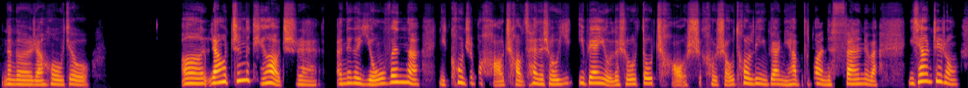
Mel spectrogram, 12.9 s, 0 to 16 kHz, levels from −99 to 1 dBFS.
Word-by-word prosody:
那 190 Hz, -, -3 dB
个 175 Hz, -1 st, 0 dB
然 165 Hz, 0 st, 0 dB
后 175 Hz, 0 st, -1 dB
就 170 Hz, -2 st, -2 dB, 1.2 s
嗯， 210 Hz, 0 st, +3 dB
然 230 Hz, +1 st, +9 dB
后 275 Hz, -, +6 dB
真 325 Hz, +4 st, +3 dB
的 350 Hz, -, +4 dB
挺 215 Hz, -7 st, -3 dB
好 230 Hz, -5 st, +7 dB
吃 175 Hz, +3 st, -3 dB
哎， 155 Hz, -2 st, -6 dB, 0.2 s
呃， 195 Hz, -, -3 dB
那 225 Hz, +3 st, -1 dB
个 225 Hz, -1 st, +1 dB
油 175 Hz, -2 st, +1 dB, 0.2 s
温 265 Hz, 0 st, +4 dB
呐， 235 Hz, -7 st, +3 dB, 0.3 s
你 165 Hz, -, -7 dB
控 240 Hz, -, -1 dB
制 230 Hz, -, -6 dB
不 215 Hz, 0 st, -12 dB
好， -, -, -4 dB
炒 165 Hz, 0 st, 0 dB
菜 220 Hz, +8 st, -1 dB
的 190 Hz, -, 0 dB
时 190 Hz, -, -3 dB
候 180 Hz, 0 st, +1 dB
一 215 Hz, +5 st, -9 dB
一 230 Hz, -, -2 dB
边 225 Hz, +1 st, +3 dB
有 165 Hz, -8 st, -1 dB
的 165 Hz, -, -2 dB
时 175 Hz, -, -6 dB
候 190 Hz, +1 st, 0 dB
都 210 Hz, 0 st, 0 dB
炒 -, -, -4 dB
熟 -, -, -2 dB
很 175 Hz, -3 st, -6 dB
熟 160 Hz, +2 st, -2 dB
透， 225 Hz, +5 st, 0 dB
另 205 Hz, 0 st, -3 dB
一 -, -, -5 dB
边 190 Hz, +2 st, +1 dB
儿 -, -, -1 dB
你 170 Hz, -3 st, -5 dB
要 185 Hz, +3 st, 0 dB
不 175 Hz, 0 st, -15 dB
断 195 Hz, 0 st, -1 dB
地 170 Hz, -, -2 dB
翻， 195 Hz, +3 st, 0 dB
对 195 Hz, -, -4 dB
吧？ 160 Hz, -3 st, -2 dB, 0.4 s
你 215 Hz, -, -4 dB
像 295 Hz, +5 st, +5 dB
这 295 Hz, 0 st, +2 dB
种 200 Hz, -7 st, -3 dB
195 Hz, 275 characters per minute, -23 LUFS, 170-225 Hz, 1.2 s, 然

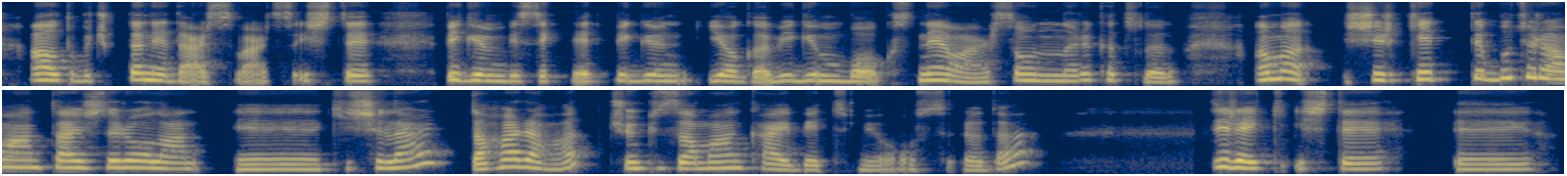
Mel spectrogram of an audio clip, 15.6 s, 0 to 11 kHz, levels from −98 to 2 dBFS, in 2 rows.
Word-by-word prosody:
6.30'da 240 Hz, 0 st, +2 dB
ne 245 Hz, -4 st, +4 dB
ders -, -, -2 dB
varsa, -, -, -6 dB
işte, 215 Hz, 0 st, 0 dB, 0.4 s
1 -, -, +6 dB
gün 225 Hz, -3 st, +3 dB
bisiklet, 205 Hz, -1 st, -3 dB
1 230 Hz, -, 0 dB
gün 220 Hz, +1 st, -2 dB
yoga, 205 Hz, -3 st, +1 dB
1 220 Hz, -, 0 dB
gün 215 Hz, -1 st, -1 dB
boks, 200 Hz, -, -1 dB
ne 245 Hz, -1 st, +4 dB
varsa 185 Hz, +5 st, -3 dB
onlara 225 Hz, 0 st, -1 dB
katılıyordum. 240 Hz, -8 st, -4 dB, 0.4 s
Ama 275 Hz, +1 st, +2 dB
şirkette 275 Hz, +4 st, +1 dB
bu 330 Hz, -, +4 dB
tür 365 Hz, +1 st, +2 dB
avantajları 270 Hz, -2 st, +3 dB
olan, 230 Hz, -3 st, +1 dB, 0.2 s
eee, 195 Hz, 0 st, -3 dB
kişiler 255 Hz, -, +1 dB, 0.3 s
daha 285 Hz, +8 st, +4 dB
rahat 255 Hz, -2 st, +1 dB
çünkü 240 Hz, 0 st, -2 dB
zaman 240 Hz, +2 st, 0 dB
kaybetmiyor 185 Hz, -4 st, -4 dB
o 190 Hz, -, -11 dB
sırada. 180 Hz, -, -7 dB, 1.0 s
Direkt, 265 Hz, -5 st, +6 dB
işte, 225 Hz, -2 st, -2 dB, 0.3 s
eee, 200 Hz, +1 st, -5 dB
230 Hz, 140 wpm, -23 LUFS, 205-260 Hz, 1.0 s, 1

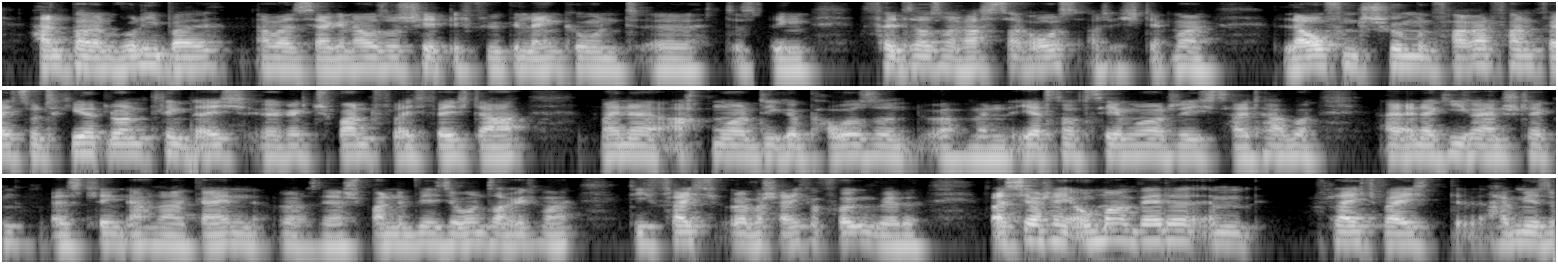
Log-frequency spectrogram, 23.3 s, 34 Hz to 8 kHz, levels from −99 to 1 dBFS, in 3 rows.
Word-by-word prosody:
Handball 115 Hz, 0 st, +5 dB
und 110 Hz, -, -3 dB
Volleyball, 115 Hz, -1 st, +1 dB
aber 110 Hz, 0 st, +1 dB
ist 105 Hz, 0 st, -1 dB
ja 105 Hz, -, +5 dB
genauso 110 Hz, +1 st, +1 dB
schädlich 110 Hz, -2 st, -1 dB
für 105 Hz, +1 st, -7 dB
Gelenke 105 Hz, 0 st, 0 dB
und, 105 Hz, -1 st, -4 dB
äh, 105 Hz, 0 st, -4 dB
deswegen 105 Hz, -2 st, -6 dB, 0.2 s
fällt 115 Hz, -, +1 dB
das -, -, -5 dB
aus 120 Hz, 0 st, +1 dB
dem 115 Hz, -2 st, -2 dB
Raster 110 Hz, 0 st, +1 dB
raus. 120 Hz, +2 st, -1 dB
Also, 105 Hz, -1 st, -11 dB
ich 100 Hz, -1 st, -6 dB
denke 100 Hz, -, -10 dB
mal, 105 Hz, -2 st, -2 dB, 0.3 s
Laufen, 125 Hz, +2 st, +6 dB
Schwimmen 120 Hz, +1 st, +2 dB
und 115 Hz, -, -5 dB
Fahrradfahren, 130 Hz, +1 st, +1 dB
vielleicht 115 Hz, -1 st, 0 dB
so -, -, -3 dB
'n -, -, -3 dB
Triathlon, 120 Hz, +1 st, +2 dB
klingt 120 Hz, -1 st, -3 dB
eigentlich 115 Hz, 0 st, +1 dB
re 110 Hz, -1 st, -1 dB
recht 110 Hz, 0 st, -2 dB
spannend. 115 Hz, 0 st, 0 dB
Vielleicht 105 Hz, -2 st, -4 dB
wäre 110 Hz, -, +5 dB
ich 110 Hz, -, -6 dB
da 105 Hz, 0 st, +2 dB, 0.4 s
meine 115 Hz, -1 st, +2 dB
8-monatige 115 Hz, -1 st, -1 dB
Pause 110 Hz, 0 st, -2 dB
oder 100 Hz, 0 st, -5 dB
wenn 100 Hz, 0 st, -3 dB
jetzt 110 Hz, +2 st, +1 dB
noch 115 Hz, -1 st, -3 dB
10 110 Hz, +1 st, +1 dB
Monate, 115 Hz, -1 st, -2 dB
die 110 Hz, -, 0 dB
ich 110 Hz, 0 st, -2 dB
Zeit 105 Hz, +1 st, -1 dB
habe, 110 Hz, -1 st, -2 dB, 0.3 s
an -, -, +2 dB
Energie 115 Hz, +1 st, +1 dB
reinstecken, 110 Hz, +1 st, -2 dB
weil 110 Hz, -, -3 dB
es 100 Hz, -1 st, -3 dB
klingt 110 Hz, +1 st, -2 dB
nach 110 Hz, 0 st, -3 dB
'ner 105 Hz, -1 st, -2 dB
geilen 105 Hz, +1 st, -1 dB
oder 110 Hz, -3 st, -6 dB
sehr 100 Hz, +1 st, -4 dB
spannenden 105 Hz, +1 st, -2 dB
Vision, 115 Hz, 0 st, -1 dB
sage 105 Hz, -1 st, 0 dB
ich 105 Hz, -, -7 dB
mal, 105 Hz, 0 st, -4 dB, 0.3 s
die 115 Hz, -, -4 dB
ich 115 Hz, -, +3 dB
vielleicht 120 Hz, +1 st, +4 dB
oder 115 Hz, -, +1 dB
wahrscheinlich 110 Hz, 0 st, 0 dB
verfolgen 115 Hz, 0 st, -2 dB
werde. 100 Hz, 0 st, -2 dB, 0.3 s
Was -, -, +8 dB
ich -, -, +5 dB
wahrscheinlich 130 Hz, 0 st, +4 dB
auch 125 Hz, -, +2 dB
machen 140 Hz, -2 st, +2 dB
werde, 135 Hz, 0 st, +3 dB
ähm, 115 Hz, -2 st, -6 dB, 0.3 s
vielleicht, 120 Hz, -1 st, +3 dB
weil 115 Hz, -1 st, +7 dB
ich 110 Hz, -1 st, -6 dB, 0.2 s
habe 110 Hz, +2 st, -4 dB
mir 120 Hz, -1 st, +2 dB
so 115 Hz, -, -2 dB
110 Hz, 230 wpm, -23 LUFS, 105-115 Hz, 0.4 s, Was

